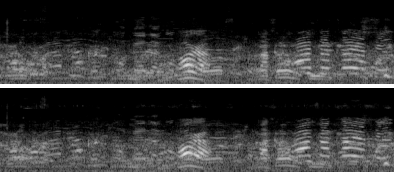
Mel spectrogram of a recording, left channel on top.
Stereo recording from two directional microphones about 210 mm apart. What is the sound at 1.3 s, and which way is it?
Chatter, 50° left (ahead or behind).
